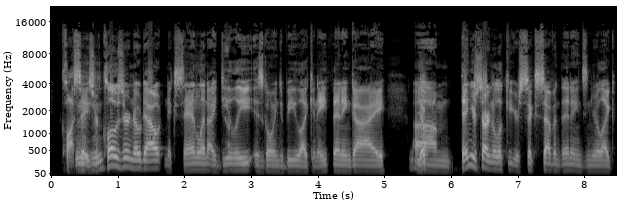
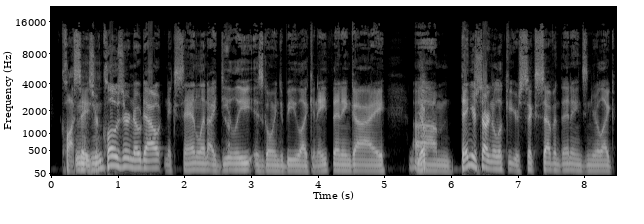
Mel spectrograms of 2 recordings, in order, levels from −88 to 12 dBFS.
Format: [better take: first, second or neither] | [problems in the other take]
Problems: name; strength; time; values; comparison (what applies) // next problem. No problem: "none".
second | thin; somewhat; fading below 450 Hz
